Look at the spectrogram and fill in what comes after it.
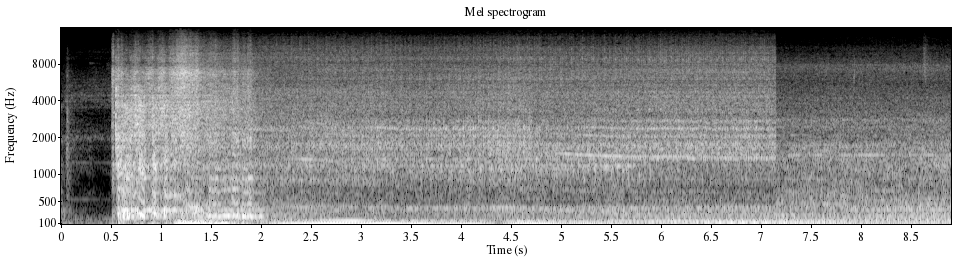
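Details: BMW E46 M3 starting after an oil change with 5.75 L of 10W-60 and a new filter. The starter whirs briefly, then the engine catches and settles into a steady, even idle with a deep exhaust note; a normal start-up.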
